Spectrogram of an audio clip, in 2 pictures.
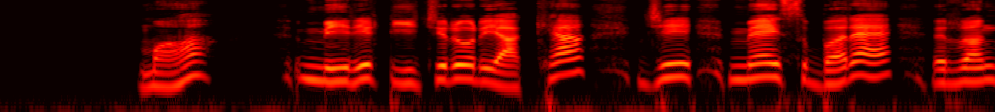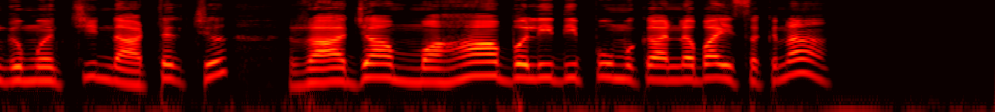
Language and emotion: Dogri, happy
